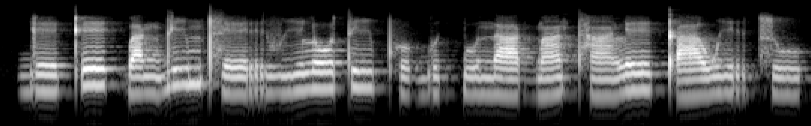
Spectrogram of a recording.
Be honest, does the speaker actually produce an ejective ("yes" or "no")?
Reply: yes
